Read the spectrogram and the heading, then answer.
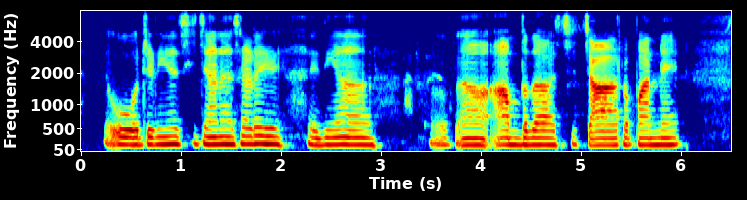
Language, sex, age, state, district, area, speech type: Dogri, female, 60+, Jammu and Kashmir, Samba, rural, spontaneous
